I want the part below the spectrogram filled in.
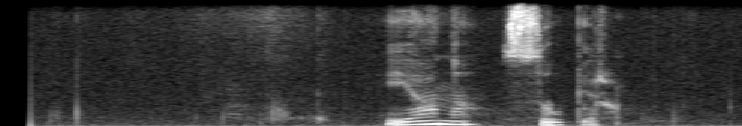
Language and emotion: Russian, sad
